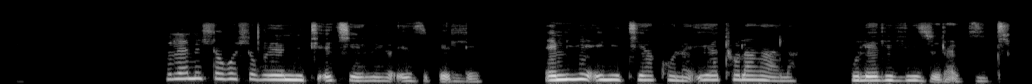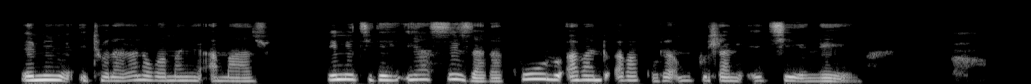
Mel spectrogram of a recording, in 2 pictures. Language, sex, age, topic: North Ndebele, male, 25-35, health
